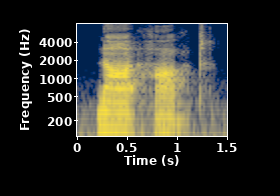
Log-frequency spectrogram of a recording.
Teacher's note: our ah, not hot is an open, unrounded back vowel. By back vowels, we simply mean that there's space in the back of the mouth and the tongue is descending as we go. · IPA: /ɑ/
